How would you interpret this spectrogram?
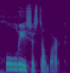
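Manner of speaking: low, soft retold plea, drawn-out "please"; hushed plea. Podcast guest begging the dog not to bark, hushed plea. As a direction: quietly mimic begging under your breath.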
